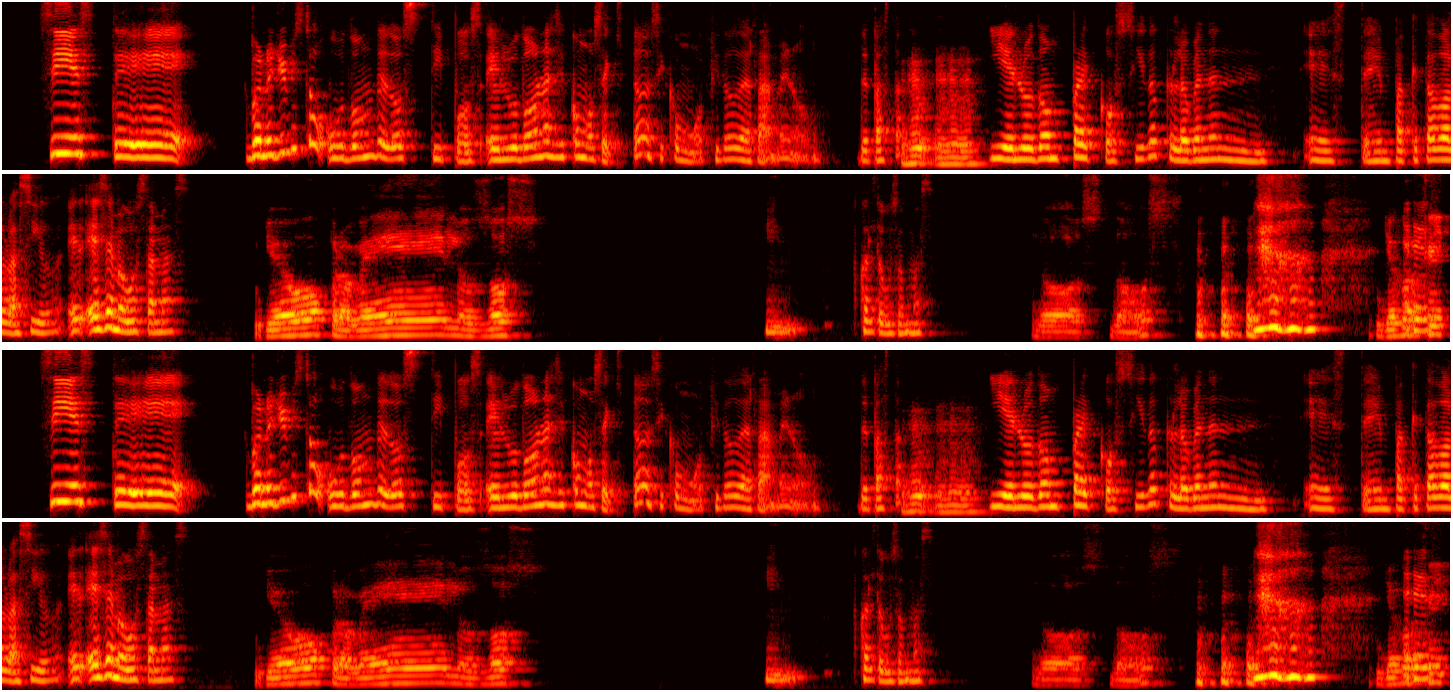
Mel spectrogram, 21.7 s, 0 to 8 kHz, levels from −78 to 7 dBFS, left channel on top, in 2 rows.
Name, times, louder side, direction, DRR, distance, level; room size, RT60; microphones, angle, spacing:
voice 1, 0.3-1.4 1.8-6.1 6.4-6.8 7.4-9.5 9.8-12.2 16.6-16.9 17.3-17.8 20.2-21.1 21.4-21.6, equal, 5° left, 0.7 m, -26 dB
voice 2, 6.7-7.4 12.8-14.9 18.6-20.3 21.2-21.7, left 3 dB, 45° left, 0.6 m, -29 dB
16.0 x 8.7 x 2.4 m
head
